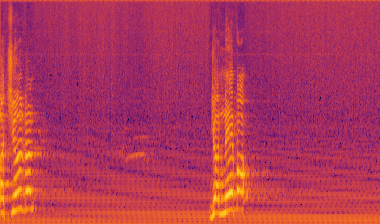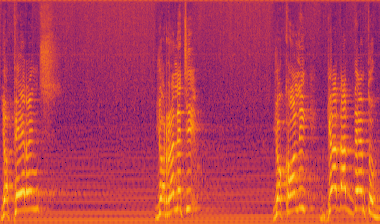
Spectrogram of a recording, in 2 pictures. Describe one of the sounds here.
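A middle-aged man preaches forcefully into a microphone in short bursts, with pauses between them.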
